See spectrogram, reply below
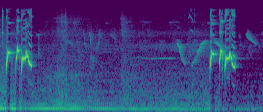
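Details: Red-whiskered bulbul singing, recorded to train other birds' voices: a loud, rich phrase opens and another follows about four seconds later, with soft rising-and-falling whistles in between.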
